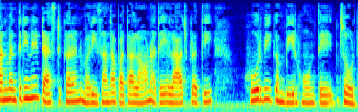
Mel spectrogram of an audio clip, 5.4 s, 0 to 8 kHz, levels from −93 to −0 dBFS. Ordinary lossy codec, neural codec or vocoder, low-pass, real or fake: none; none; 7.2 kHz; real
